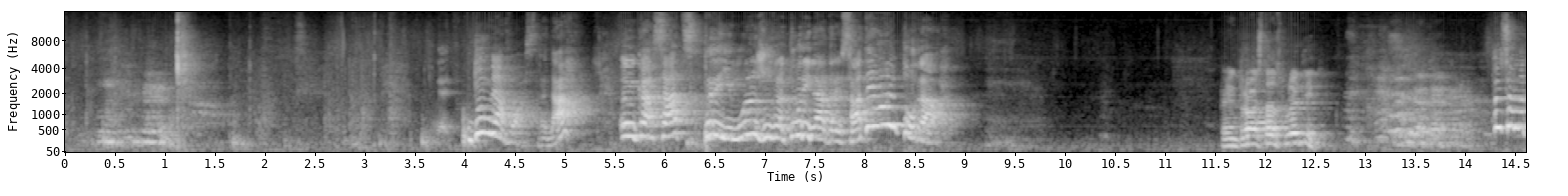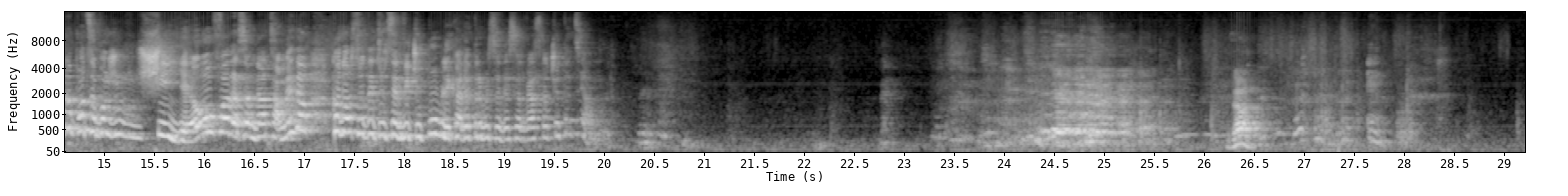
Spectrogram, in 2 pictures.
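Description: An elderly woman speaks with animation.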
